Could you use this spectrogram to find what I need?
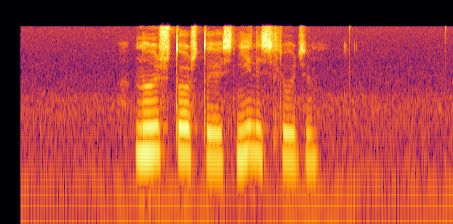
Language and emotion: Russian, neutral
